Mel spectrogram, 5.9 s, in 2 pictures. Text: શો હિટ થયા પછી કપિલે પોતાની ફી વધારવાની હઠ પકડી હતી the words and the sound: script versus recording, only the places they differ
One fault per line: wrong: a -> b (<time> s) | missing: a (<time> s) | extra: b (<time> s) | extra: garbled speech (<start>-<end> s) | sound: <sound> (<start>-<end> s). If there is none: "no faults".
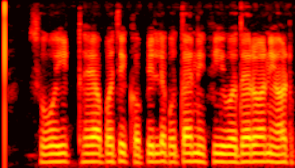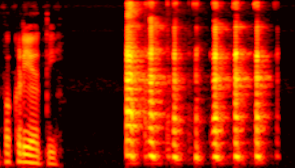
sound: laugh (4.2-5.8 s)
